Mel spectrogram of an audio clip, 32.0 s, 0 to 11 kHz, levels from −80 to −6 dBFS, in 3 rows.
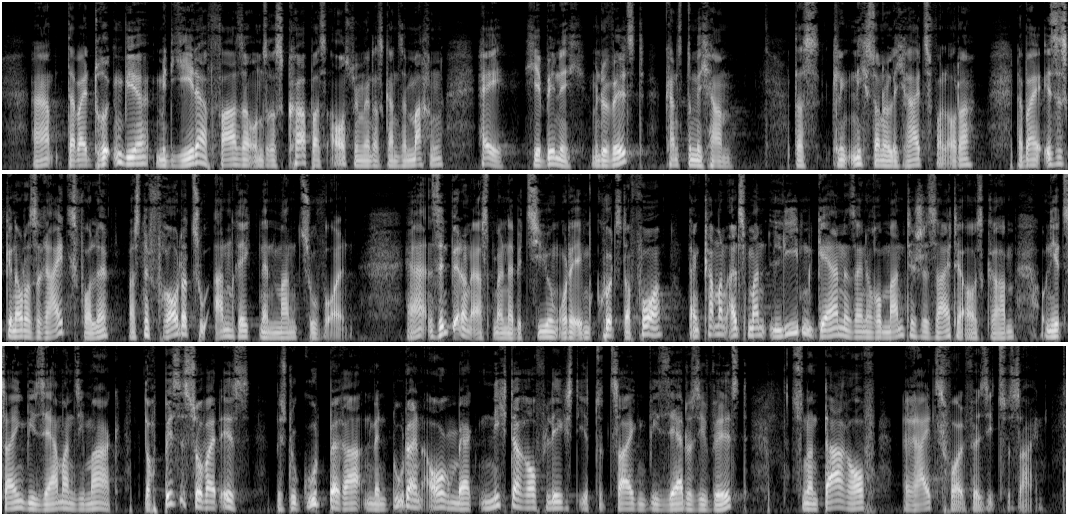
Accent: German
